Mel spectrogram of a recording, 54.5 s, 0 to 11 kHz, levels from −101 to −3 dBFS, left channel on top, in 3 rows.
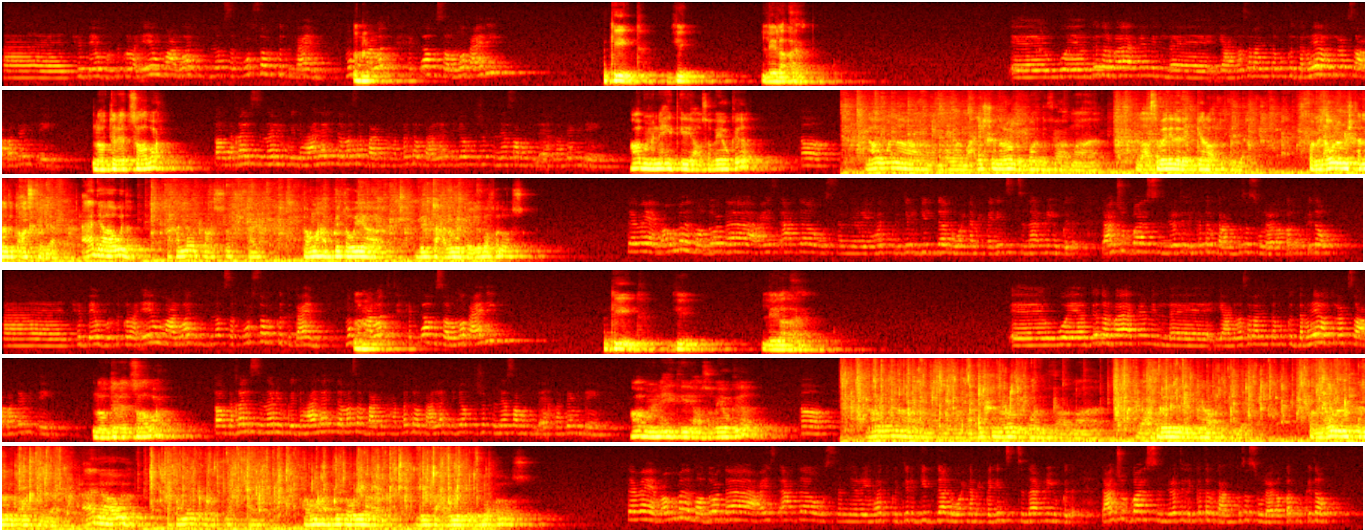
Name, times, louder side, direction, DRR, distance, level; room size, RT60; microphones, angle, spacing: voice 1, 0.0-4.2 4.6-5.2 5.5-6.6 13.4-18.9 21.0-26.2 28.8-29.1 44.7-50.6 51.0-53.9, right 1 dB, 25° right, 3 dB, 0.4 m, -38 dB
voice 2, 8.1-8.5 8.9-9.2 10.1-10.7 19.4-20.3 26.5-28.2 29.7-32.8 33.3-34.8 35.5-37.1 37.4-38.1 38.5-39.8 40.3-41.5 41.8-43.3, left 3 dB, 55° left, 7 dB, 0.3 m, -21 dB
sound 1, 29.3-42.9, right 3 dB, 85° right, 0.5 m, -30 dB
3.4 x 2.8 x 3.6 m, 1.0 s
head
